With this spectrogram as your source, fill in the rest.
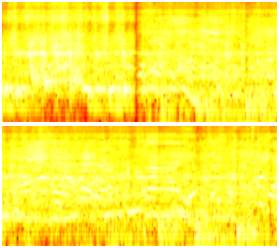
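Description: A crowd of people chatters outdoors in the background.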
